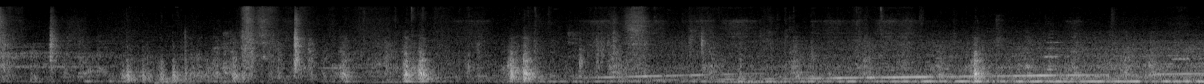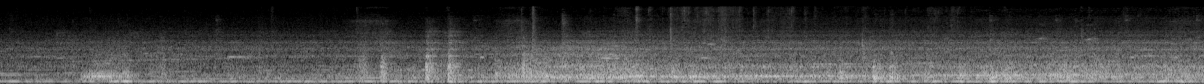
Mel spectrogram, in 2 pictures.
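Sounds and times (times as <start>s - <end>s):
wheels clicking over rail joints: 0.0s - 12.2s
train low hum: 0.0s - 24.0s
train motor whine: 5.6s - 19.2s.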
